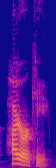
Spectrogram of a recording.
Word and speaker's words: hierarchy: For example, the company has a clear hierarchy. Hierarchy. And common mistakes could be hierarchy, and not hierarchy, or hierarchy. I heard that as well, hierarchy. The stress is always on the first syllable.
